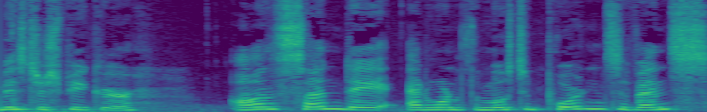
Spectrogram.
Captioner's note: speaking French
